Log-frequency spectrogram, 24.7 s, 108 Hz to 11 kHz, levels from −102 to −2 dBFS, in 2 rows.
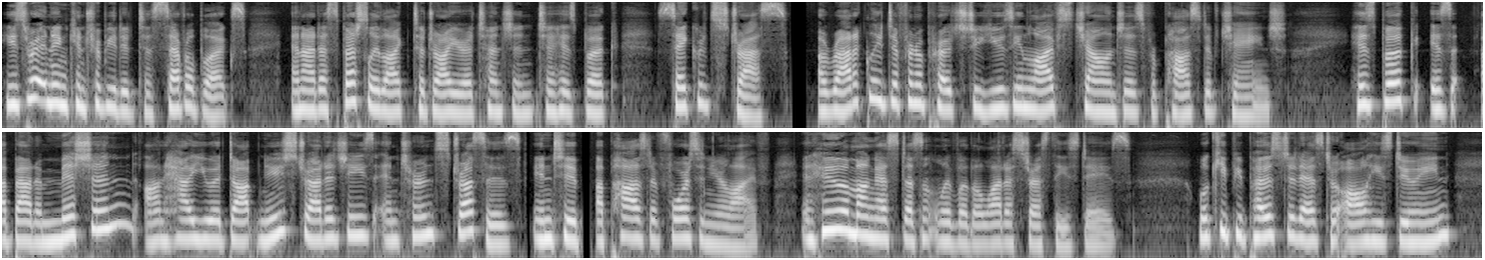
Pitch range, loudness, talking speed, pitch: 200-245 Hz, -17 LUFS, 180 wpm, 215 Hz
